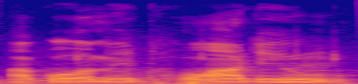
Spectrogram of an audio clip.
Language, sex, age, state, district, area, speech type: Assamese, male, 60+, Assam, Majuli, urban, spontaneous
